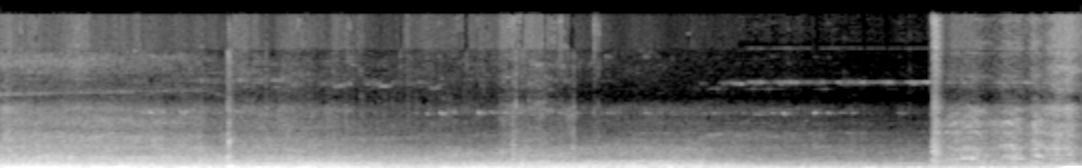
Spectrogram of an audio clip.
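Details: GMC Envoy Denali that died after running and wouldn't restart, fixed by replacing the fuse box: engine cranks, catches and settles into a steady, even low idle with no stumbling; starting fault cured.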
